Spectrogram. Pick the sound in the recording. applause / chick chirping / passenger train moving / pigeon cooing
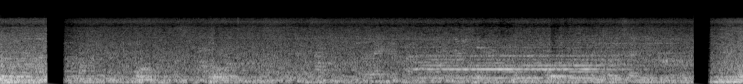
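passenger train moving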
